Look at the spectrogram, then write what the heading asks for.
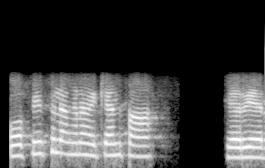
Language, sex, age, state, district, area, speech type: Malayalam, female, 30-45, Kerala, Idukki, rural, conversation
